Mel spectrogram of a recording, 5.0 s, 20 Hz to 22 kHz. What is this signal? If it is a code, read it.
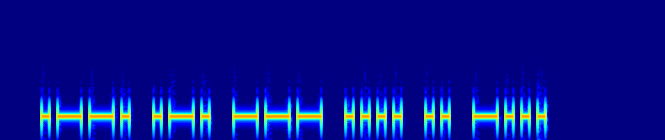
Morse code, heard as a keyed tone, about 20 wpm, 700 Hz. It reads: PROHIB
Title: Build A Word - 3 Letters At A Time - 8-Letter Words - 20wpm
